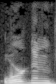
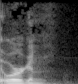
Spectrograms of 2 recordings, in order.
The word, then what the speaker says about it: Oregon: And it's more like Oregon. – Like Oregon. Like I'm an organ donor.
